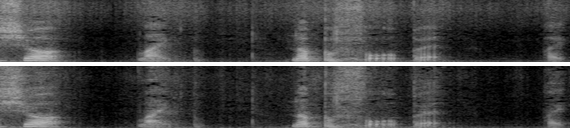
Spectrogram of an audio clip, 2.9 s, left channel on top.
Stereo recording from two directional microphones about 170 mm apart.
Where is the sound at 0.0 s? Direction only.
25° left (ahead or behind).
